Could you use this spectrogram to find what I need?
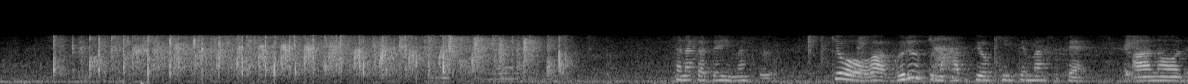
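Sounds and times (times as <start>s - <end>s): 
audience applause: 0.5s - 5.8s
speech: 6.8s - 11.8s.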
